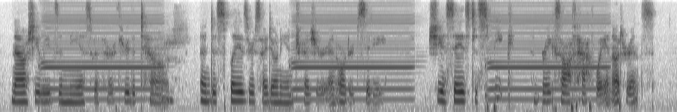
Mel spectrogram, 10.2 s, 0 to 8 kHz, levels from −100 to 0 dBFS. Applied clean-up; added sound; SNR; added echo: none; Harmonica; 4 dB; none.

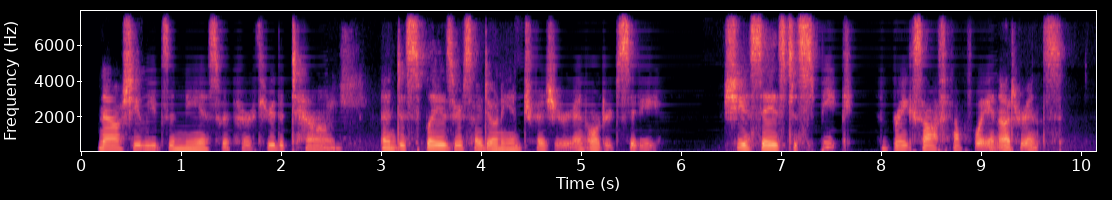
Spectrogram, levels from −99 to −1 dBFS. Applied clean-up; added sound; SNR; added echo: neural mask model DeepFilterNet 3.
